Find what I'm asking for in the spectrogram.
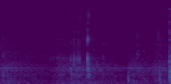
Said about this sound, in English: ceremonial sip from the chalice there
